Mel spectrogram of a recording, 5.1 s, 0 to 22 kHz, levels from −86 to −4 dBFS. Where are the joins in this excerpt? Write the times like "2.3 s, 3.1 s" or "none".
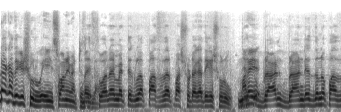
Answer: none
